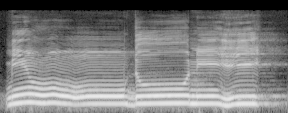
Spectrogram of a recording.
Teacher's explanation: Nun sukun bertemu dal, ikhfa hakiki, kita samarkan 3 ketuk.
